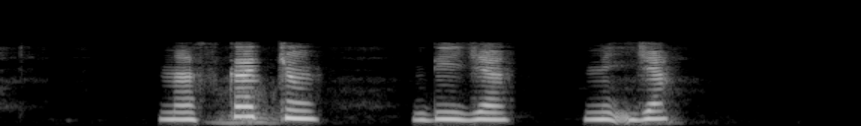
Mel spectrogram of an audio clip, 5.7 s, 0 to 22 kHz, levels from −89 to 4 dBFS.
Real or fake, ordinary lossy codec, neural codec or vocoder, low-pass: real; AAC, 32 kbps; none; 5.4 kHz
